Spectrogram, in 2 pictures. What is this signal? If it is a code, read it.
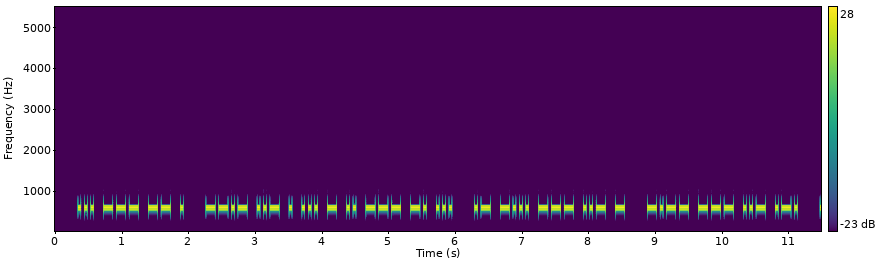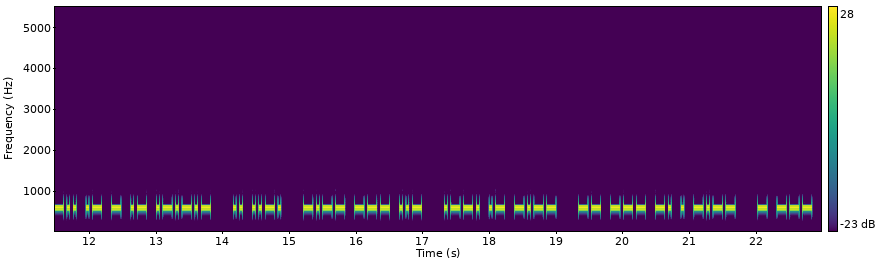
Morse code, heard as a keyed tone, about 25 wpm, 600 Hz. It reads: SOME QUESTIONS ABOUT YOUR DATA. IF YOU PAY MONEY TO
